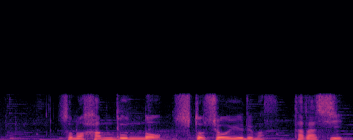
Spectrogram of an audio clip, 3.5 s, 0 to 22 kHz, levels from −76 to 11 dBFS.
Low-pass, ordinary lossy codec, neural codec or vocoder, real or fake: 7.2 kHz; none; none; real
